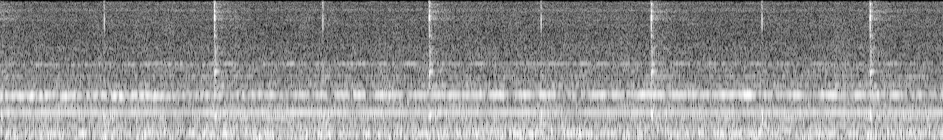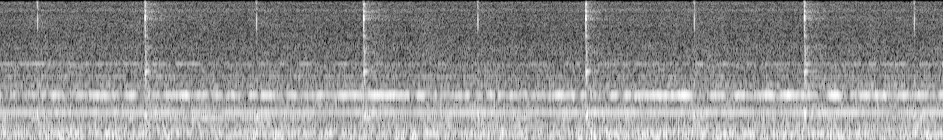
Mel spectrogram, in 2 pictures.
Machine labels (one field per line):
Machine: valve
